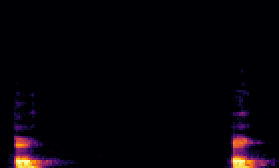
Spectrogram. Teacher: हमज़ा क़ाफ ज़बर अक़, तो सांस रुक गया। शिद्दत यानी कि इस सिफ़त के अंदर आवाज़ अपने मखरज में बंद हो जाती है, सख्ती आ जाती है। जब आवाज़ बंद होगी तो आवाज़ में सख्ती आएगी, कुव्वत आएगी, तो आवाज़ आती है अक़ अक़।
